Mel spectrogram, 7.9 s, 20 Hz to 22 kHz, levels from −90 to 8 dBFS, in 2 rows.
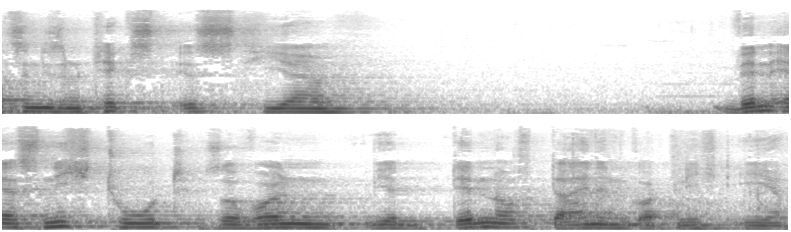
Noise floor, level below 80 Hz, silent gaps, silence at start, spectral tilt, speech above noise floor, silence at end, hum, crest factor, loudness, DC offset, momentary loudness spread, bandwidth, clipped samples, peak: -60 dBFS; -58 dBFS; none; 0 s; -6.5 dB/octave; 33 dB; 0 s; none; 16 dB; -28 LUFS; under 0.1%; 8 LU; 16 kHz; under 0.1%; -10 dBFS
